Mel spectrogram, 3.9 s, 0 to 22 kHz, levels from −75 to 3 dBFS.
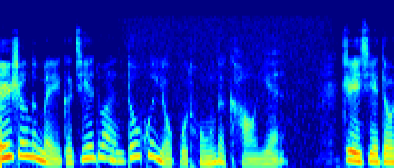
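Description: At 0.91 s the speech fades over about 0.39 s into a noisier, slightly quieter version: the digital radio is blending to analogue, having lost its digital signal and cross-faded to the station's FM broadcast. Level falls by about 2 dB and a hiss rises to roughly 30 dB below the speech, until the blend back to digital ends at 3.59 s. On a spectrogram, a broadband noise haze fills the gaps; the waveform shrinks slightly and never settles to silence.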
